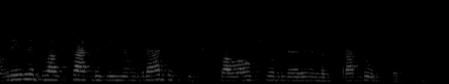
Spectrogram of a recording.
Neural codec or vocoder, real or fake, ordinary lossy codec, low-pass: none; real; Opus, 24 kbps; 3.6 kHz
